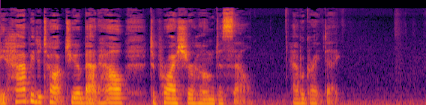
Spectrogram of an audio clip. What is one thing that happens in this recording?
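An older woman speaks calmly and close to a microphone.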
